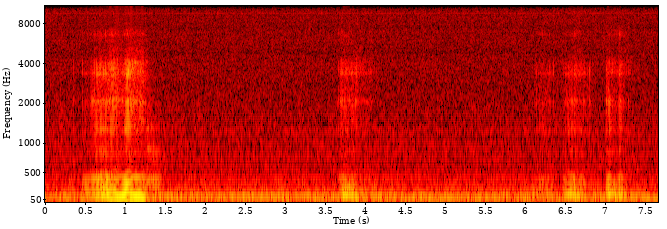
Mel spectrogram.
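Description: One loud, rattling snore followed by shorter, softer snoring breaths against low background noise: sleep snoring.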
